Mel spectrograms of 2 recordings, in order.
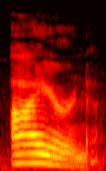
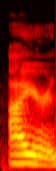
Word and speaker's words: iron: with it this is an iron notice the pronunciation I earn iron iron this is an iron and with an iron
